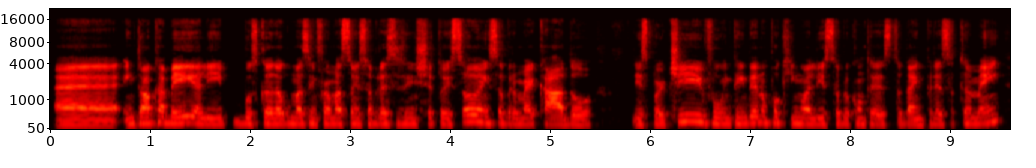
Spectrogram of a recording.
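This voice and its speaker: A man's voice: on the high side, steady tone, a little fast, sharp tone. A young man with a Brazilian Portuguese accent, a trainee earnestly explaining his advice in an interview. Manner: earnest, explanatory, giving tips. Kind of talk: casual interview answers.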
